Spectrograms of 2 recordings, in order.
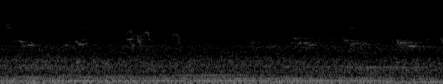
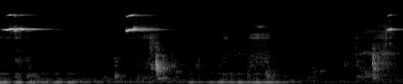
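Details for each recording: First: Kohler K181 on a log splitter, after years outdoors, rebuilt with flywheel magnet and fin repair, new points and new carburetor: even, steady low drone at constant speed, no misses or knocks; birds in background. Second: Old Kohler K181 (about 8 hp) engine off a log splitter, left outdoors for years, turned slowly by hand: high thin squeaks once or twice per turn as valves move; owner concerned about weather damage and plans to remove the head to inspect.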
